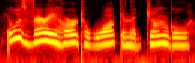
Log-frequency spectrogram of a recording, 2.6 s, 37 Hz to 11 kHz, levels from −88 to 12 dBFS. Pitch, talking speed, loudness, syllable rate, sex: 225 Hz, 210 wpm, -16 LUFS, 4.6 syllables/s, female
